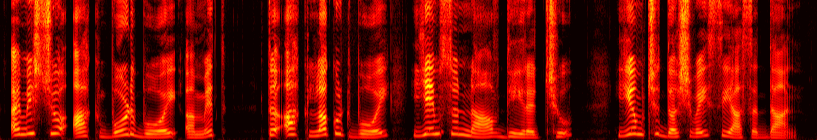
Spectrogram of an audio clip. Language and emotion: Kashmiri, neutral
